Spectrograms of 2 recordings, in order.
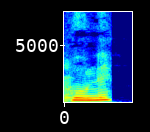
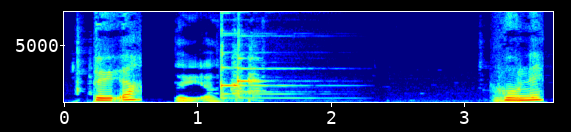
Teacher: we spell it with a D, but the D is dropped from the sound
